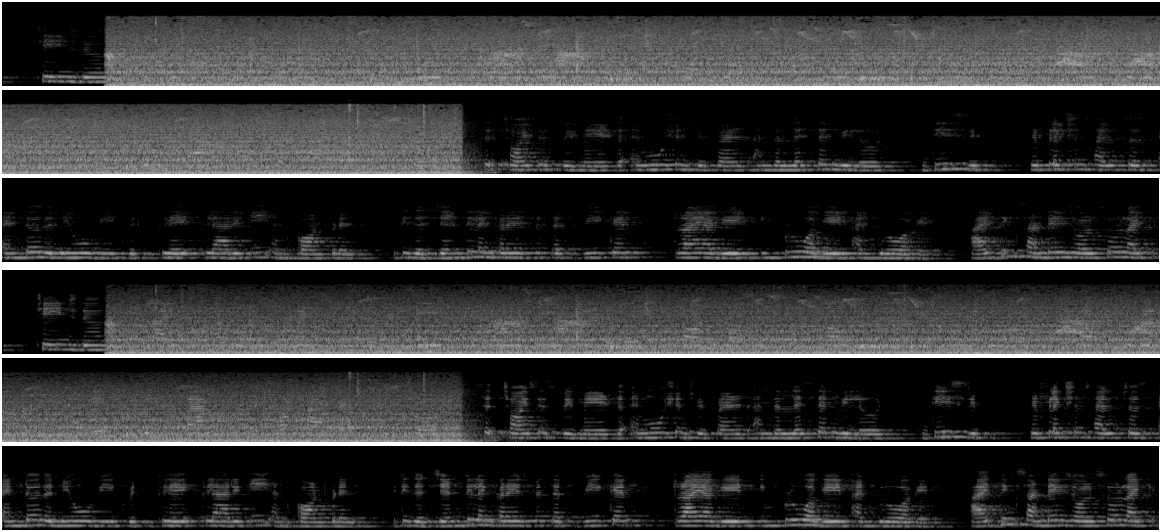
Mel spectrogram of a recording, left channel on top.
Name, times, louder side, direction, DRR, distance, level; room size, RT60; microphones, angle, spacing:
voice 1, 0.3-1.0 1.4-4.4 4.7-6.4 6.8-7.7 8.1-10.3 10.7-12.7 13.0-13.7 14.1-16.0 16.3-20.4 20.8-21.4 21.9-26.7 27.1-29.5 29.9-32.4 32.8-34.7, equal, 85° right, 5 dB, 5.0 m, -37 dB
sound 1, 1.0-16.2, left 3 dB, 35° left, 1.3 m, -26 dB
25.5 x 23.0 x 7.6 m, 0.80 s
head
